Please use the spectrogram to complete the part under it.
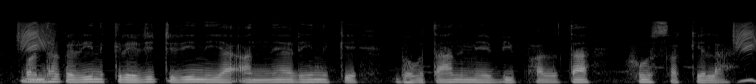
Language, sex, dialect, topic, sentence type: Bhojpuri, male, Southern / Standard, banking, statement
